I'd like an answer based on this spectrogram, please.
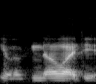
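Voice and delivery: soft, weary, very tired, worn-out voice. Player character answering another character in the game, very tired voice. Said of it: "respond back in a very tired voice".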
